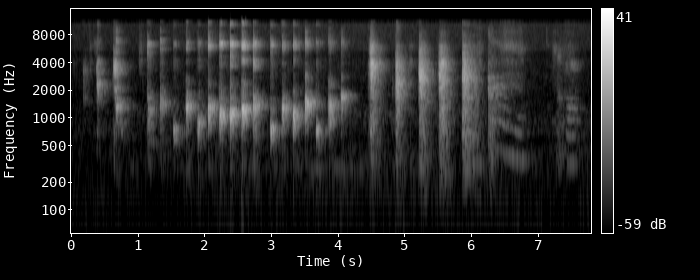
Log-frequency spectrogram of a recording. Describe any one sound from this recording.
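A parrot makes rapid clacking sounds.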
